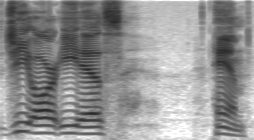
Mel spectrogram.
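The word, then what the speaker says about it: Gresham: It's Gres Ham.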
